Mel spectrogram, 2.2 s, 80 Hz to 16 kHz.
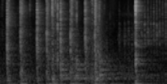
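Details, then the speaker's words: Bicycle, Campagnolo Veloce 10-speed shifters with clutched Shimano GRX 11-speed rear derailleur, 10-speed 11-34 cassette, 11-speed chain: sharp irregular clicks and a hard clack as chain fails shifts and jumps cogs; skipping, suspected shifter/derailleur cable pull mismatch. "three doesn't want to shift four didn't shift five shifts whoa six jumped up skip to gear no this is not working not at all"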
